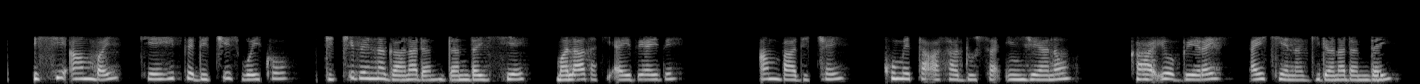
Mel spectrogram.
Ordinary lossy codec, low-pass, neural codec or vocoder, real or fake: AAC, 16 kbps; 3.6 kHz; autoencoder, 48 kHz, 32 numbers a frame, DAC-VAE, trained on Japanese speech; fake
